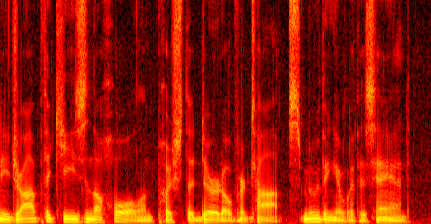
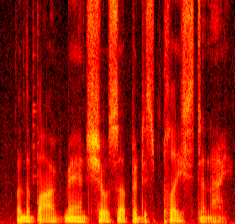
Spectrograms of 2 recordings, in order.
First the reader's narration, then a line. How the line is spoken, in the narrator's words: Dad said quietly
